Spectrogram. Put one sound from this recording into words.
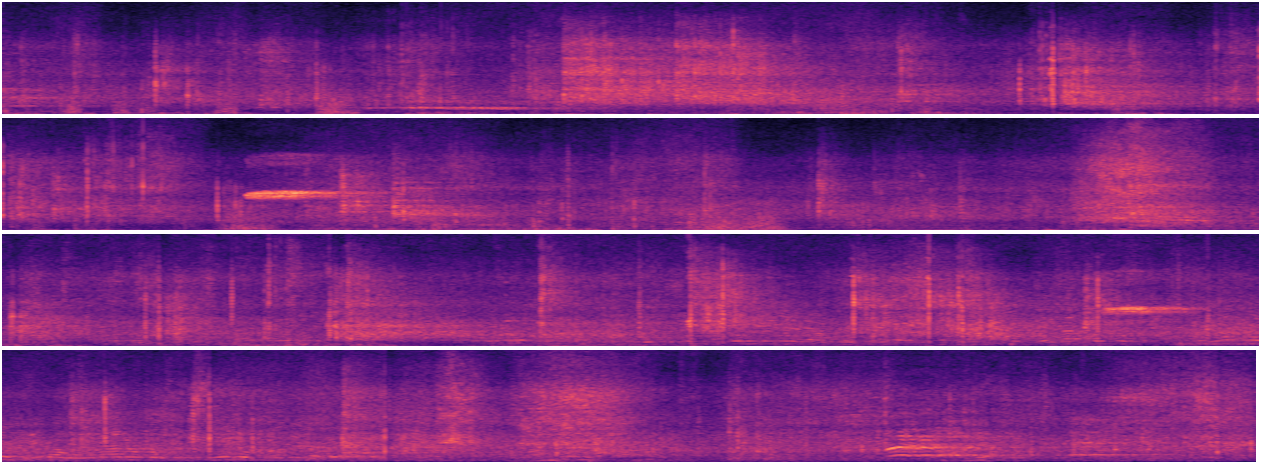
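Ice skates scrape and hiss across ice close by.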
